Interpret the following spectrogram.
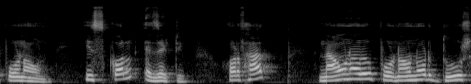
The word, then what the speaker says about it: adjective: আপোনালোকে লক্ষ্য কৰিব এইটো এডজেক্টিভৰ উচ্চাৰণটো এডজেক্টিভ নক'ব কেতিয়াও, এডজেক্টিভ ডিৰ উচ্চাৰণটো সাইলেন্ট থাকিব অৰ্থাৎ উজ্জ থাকিব।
